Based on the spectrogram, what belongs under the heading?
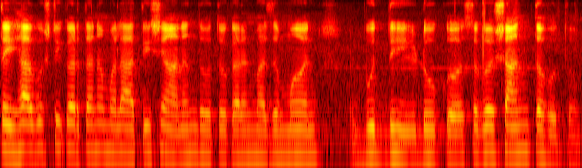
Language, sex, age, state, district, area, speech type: Marathi, female, 30-45, Maharashtra, Nanded, urban, spontaneous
